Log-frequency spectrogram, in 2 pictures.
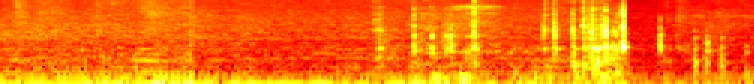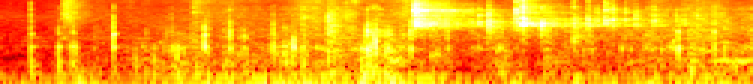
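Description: Handling noise from a small action camera being picked up and carried: a run of irregular clicks and knocks with a brief rustle near the end, over a low rumble at the start.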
